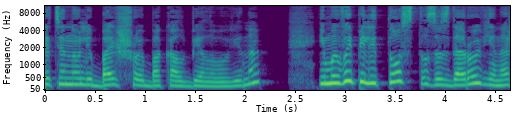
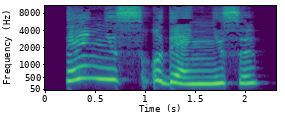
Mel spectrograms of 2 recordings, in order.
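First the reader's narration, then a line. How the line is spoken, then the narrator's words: Loud laughter. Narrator (Russian): захохотала Анжела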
